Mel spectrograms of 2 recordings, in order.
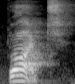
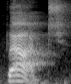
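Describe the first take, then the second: First: The vowel is a full 'o' sound. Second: The vowel is a full 'o' sound.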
